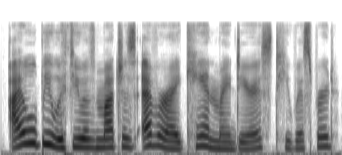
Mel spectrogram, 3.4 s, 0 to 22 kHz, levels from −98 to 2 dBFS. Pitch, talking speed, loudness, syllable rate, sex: 225 Hz, 265 wpm, -17 LUFS, 6.3 syllables/s, female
